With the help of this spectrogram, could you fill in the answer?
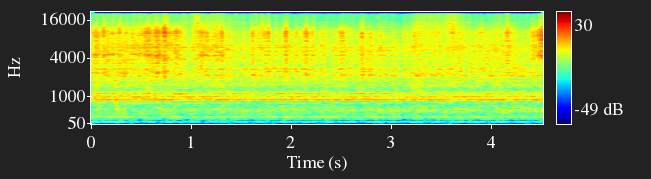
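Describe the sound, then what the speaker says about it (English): Shopfox W1848 drill press boring straight through wood with Drill America bits, a loud, steady motor whine with a constant hum and continuous cutting noise, no voices. "let's just try drilling straight through the wood."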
